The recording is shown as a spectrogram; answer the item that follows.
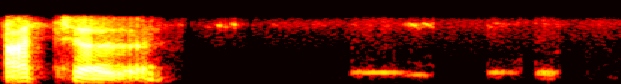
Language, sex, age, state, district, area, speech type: Bengali, male, 18-30, West Bengal, Howrah, urban, conversation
